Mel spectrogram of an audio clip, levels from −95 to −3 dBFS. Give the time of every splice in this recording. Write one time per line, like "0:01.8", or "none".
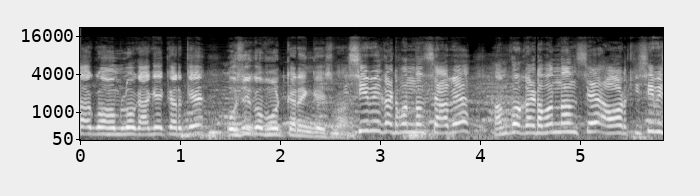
0:02.7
